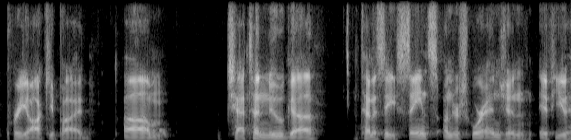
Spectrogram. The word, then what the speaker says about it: Chattanooga: say how' I say you just put like a lot of syllables in there you're like chat anoa dude I'm seriously like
